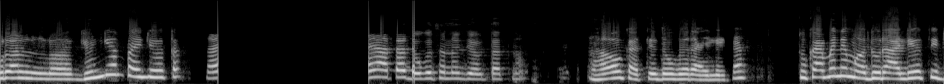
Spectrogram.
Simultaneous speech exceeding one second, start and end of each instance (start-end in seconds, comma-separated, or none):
none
